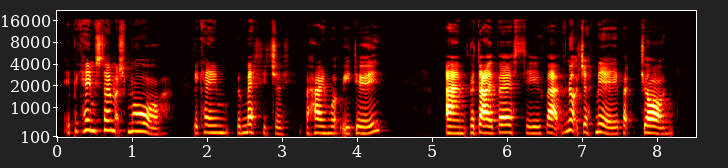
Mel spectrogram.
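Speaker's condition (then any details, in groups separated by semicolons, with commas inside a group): Deafness; not the music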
